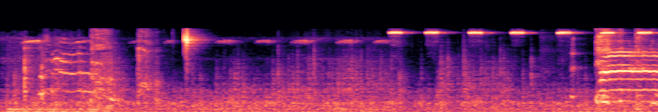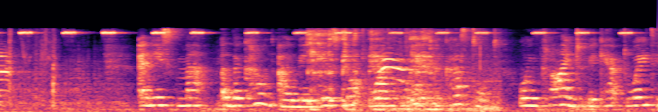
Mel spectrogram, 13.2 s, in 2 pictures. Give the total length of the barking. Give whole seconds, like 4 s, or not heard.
not heard.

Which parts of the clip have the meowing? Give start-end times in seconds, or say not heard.
0.1-1.1, 6.0-7.2, 10.2-11.6.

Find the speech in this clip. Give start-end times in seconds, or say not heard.
7.7-13.1.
